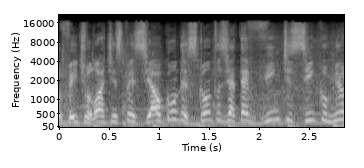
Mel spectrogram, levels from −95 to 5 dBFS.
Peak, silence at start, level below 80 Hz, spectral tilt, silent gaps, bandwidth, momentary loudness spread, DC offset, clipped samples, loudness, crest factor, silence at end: -4 dBFS; 0 s; -40 dBFS; -3.5 dB/octave; none; 17 kHz; 4 LU; under 0.1%; under 0.1%; -20 LUFS; 16 dB; 0 s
